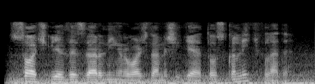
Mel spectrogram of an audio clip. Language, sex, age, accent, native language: Uzbek, male, 18-24, Farg'ona, Uzbek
